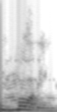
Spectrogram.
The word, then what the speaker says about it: mobbing: Ojo, no es moving, es moving. Si fuera moving, implicaría hacer una película, ¿saben? Para que sea acoso laboral es moving, se pronuncia con O, moving.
